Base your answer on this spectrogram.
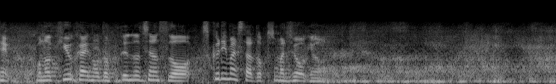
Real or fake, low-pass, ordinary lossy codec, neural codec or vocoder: fake; none; none; codec, 16 kHz, 2 kbps, X-Codec, HuBERT features, trained on LibriSpeech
